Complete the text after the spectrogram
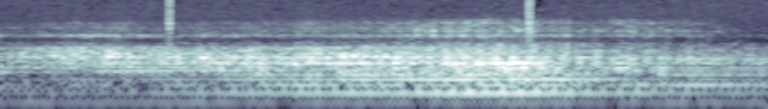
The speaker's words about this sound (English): Hey, we're falling. The plane's out of control.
